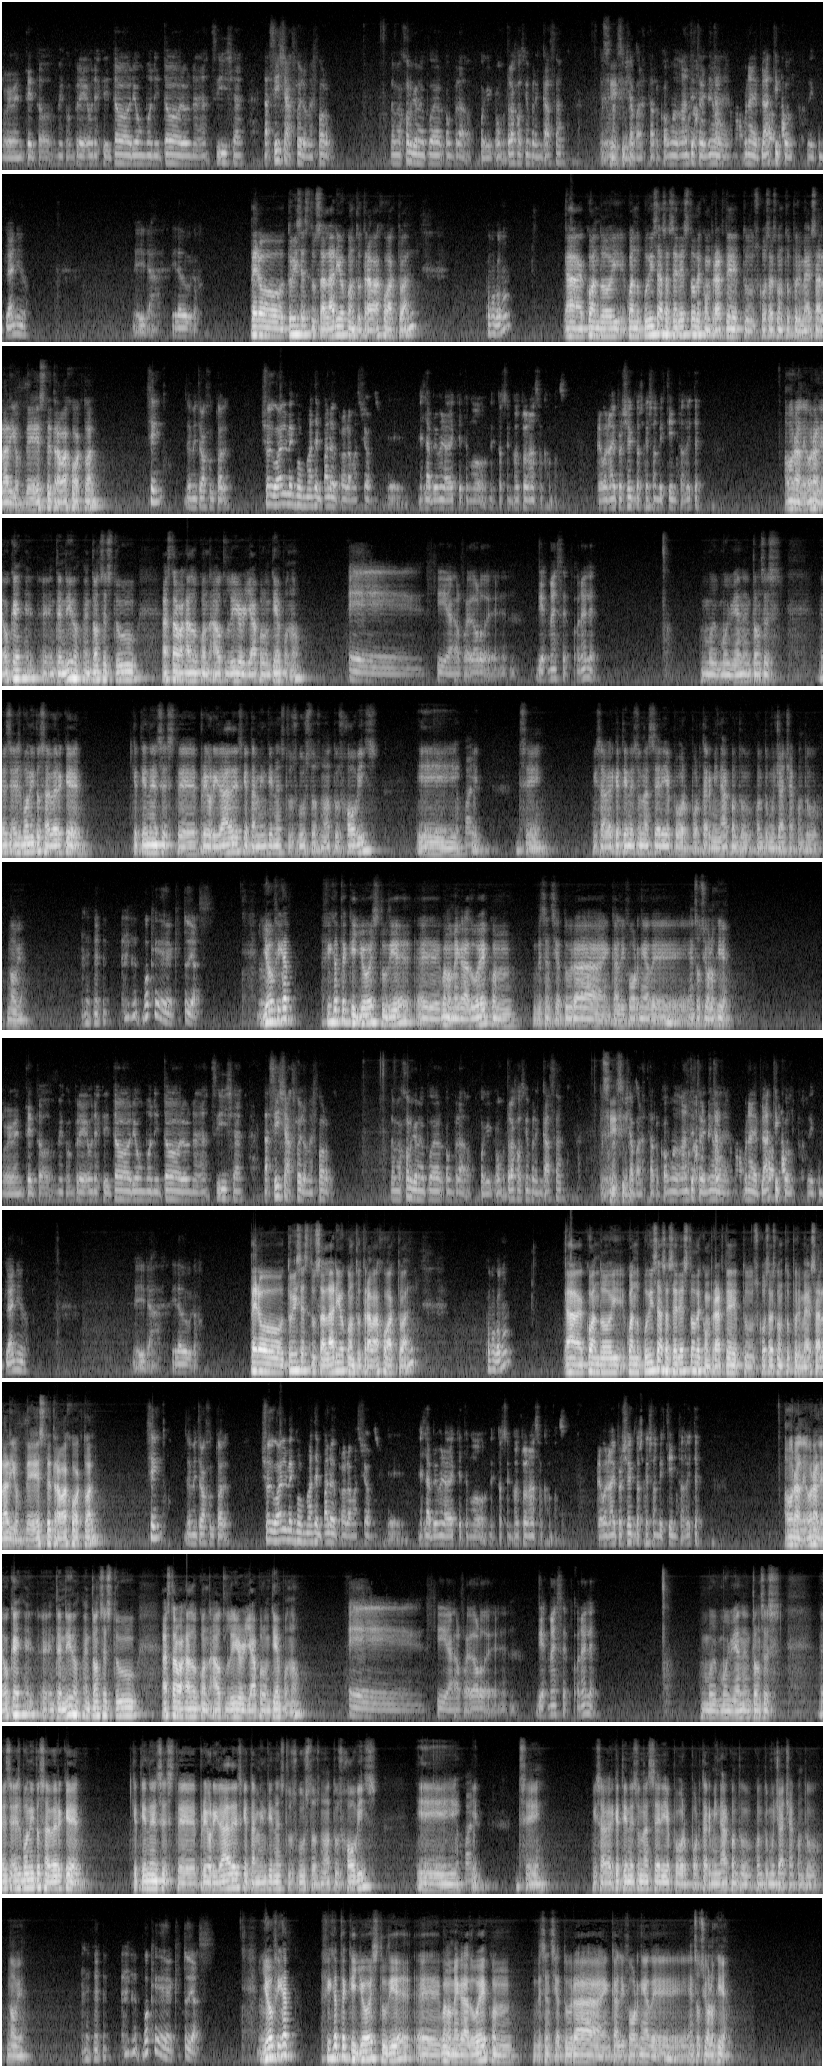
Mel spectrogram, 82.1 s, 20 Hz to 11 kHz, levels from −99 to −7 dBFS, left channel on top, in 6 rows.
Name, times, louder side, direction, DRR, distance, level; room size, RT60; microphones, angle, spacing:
voice 1, 0.0-4.0 4.4-5.6 6.5-9.4 10.0-14.1 15.9-17.0 18.7-18.8 21.8-22.2 29.8-30.1 30.4-31.2 31.7-34.1 34.3-36.5 37.3-39.0 46.8-49.7 50.0-51.0 61.8-62.7 69.7-71.9 72.7-73.0, right 1 dB, 15° right, 0.4 m, -34 dB
voice 2, 10.0-10.5 11.9-12.0 12.8-12.9 17.8-20.6 23.0-29.1 40.4-46.1 52.1-52.2 52.7-54.4 54.7-56.2 56.9-61.0 61.6-62.7 63.3-63.8 64.6-68.9 72.5-73.3 73.7-77.0 77.3-80.6, right 3 dB, 70° right, 0.9 m, -24 dB
5.8 x 3.7 x 4.9 m
head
